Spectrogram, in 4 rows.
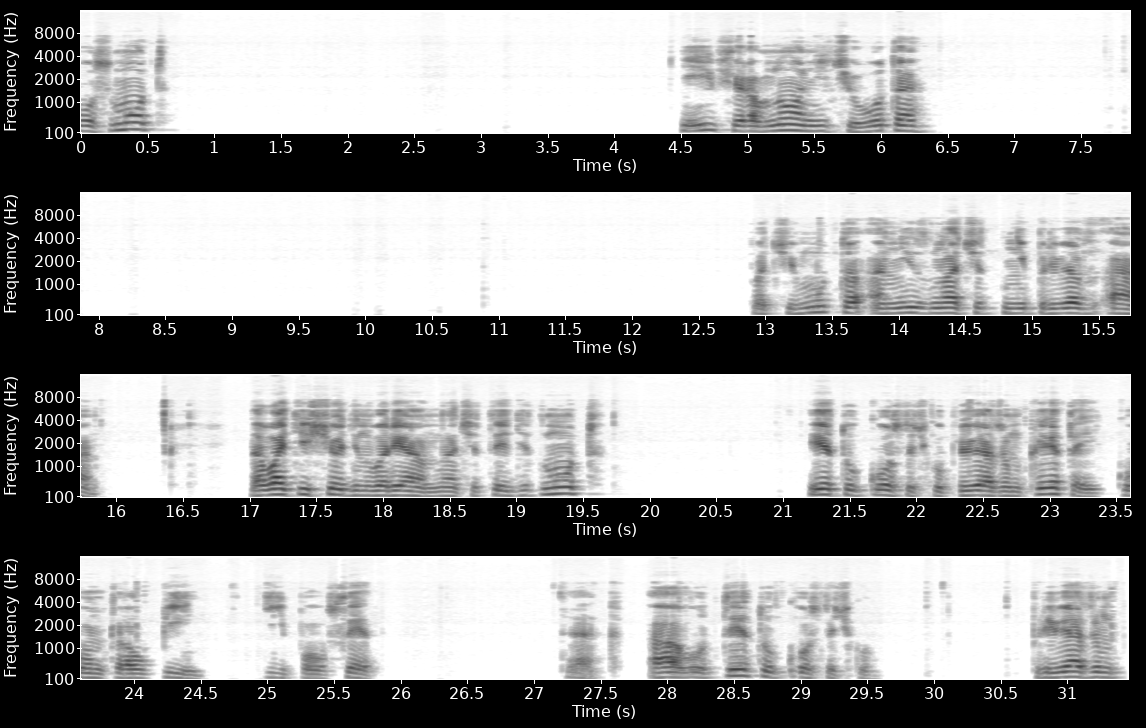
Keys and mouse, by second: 5.0 click, 9.8 g, 16.0 middle click, 17.7 click, 19.3 middle click, 21.0 click, 22.1 shift+click, 23.8 ctrl+p, 26.5-28.2 middle drag, 28.8 click, 30.1 middle click.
